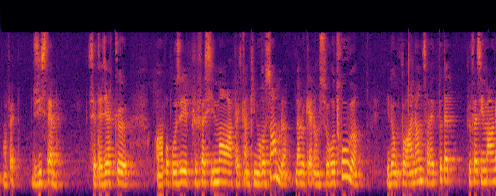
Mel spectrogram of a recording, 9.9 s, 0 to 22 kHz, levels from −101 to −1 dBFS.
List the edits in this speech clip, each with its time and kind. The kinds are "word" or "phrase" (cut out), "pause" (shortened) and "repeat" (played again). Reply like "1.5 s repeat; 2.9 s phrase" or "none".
3.2 s phrase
